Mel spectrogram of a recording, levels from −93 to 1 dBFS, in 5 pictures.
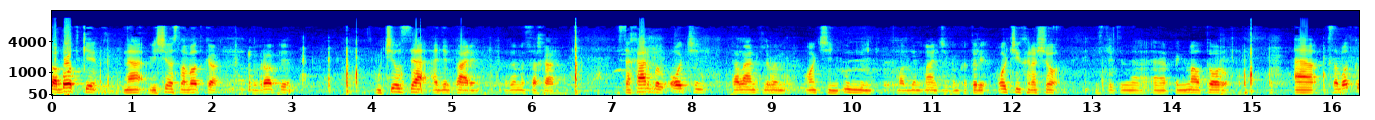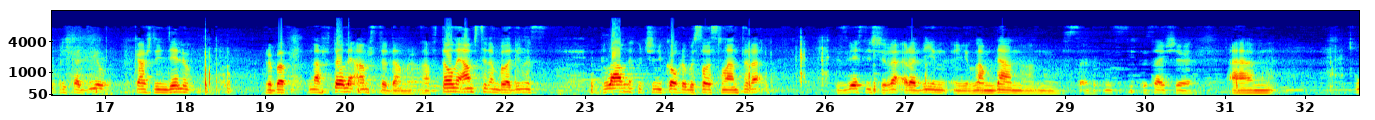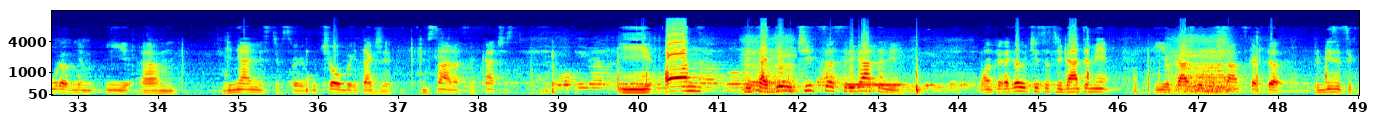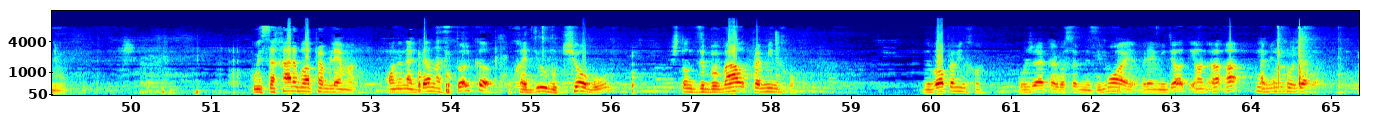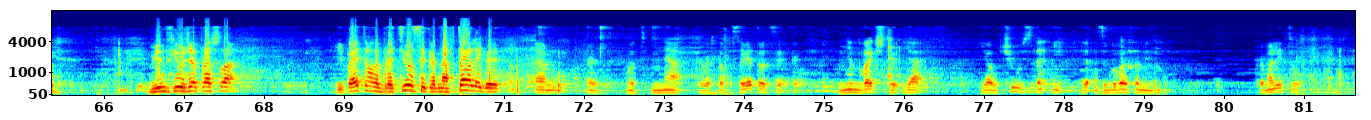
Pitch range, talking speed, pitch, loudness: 115-165 Hz, 110 wpm, 130 Hz, -14 LUFS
